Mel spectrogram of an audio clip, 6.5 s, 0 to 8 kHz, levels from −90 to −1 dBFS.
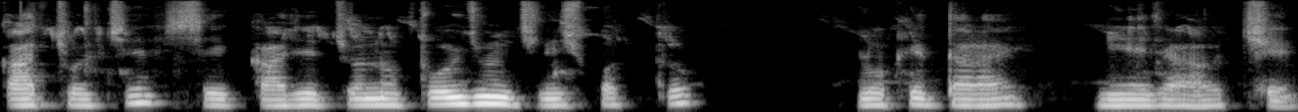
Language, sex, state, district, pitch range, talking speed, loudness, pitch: Bengali, male, West Bengal, Dakshin Dinajpur, 115-130 Hz, 120 wpm, -20 LUFS, 125 Hz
